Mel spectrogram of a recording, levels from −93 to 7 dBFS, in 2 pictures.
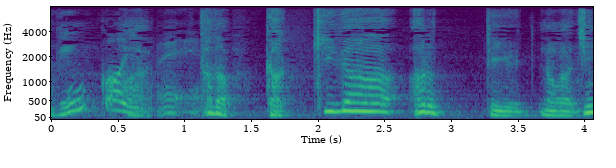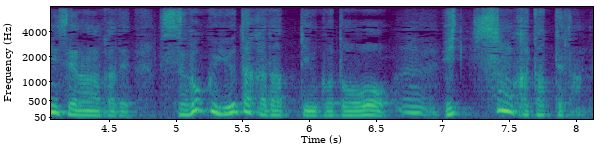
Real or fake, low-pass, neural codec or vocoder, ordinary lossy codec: real; none; none; none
